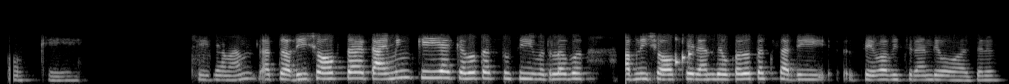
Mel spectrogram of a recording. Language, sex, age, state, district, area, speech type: Punjabi, female, 18-30, Punjab, Fazilka, rural, conversation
